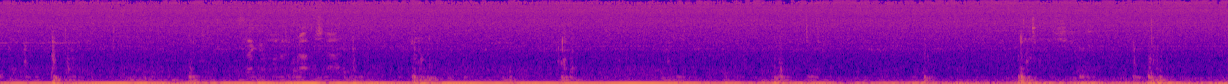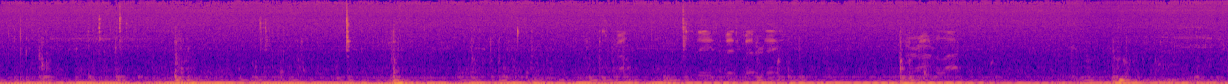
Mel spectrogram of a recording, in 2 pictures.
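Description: A fishing lure and hooks click and rattle as a man handles a fish.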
